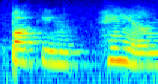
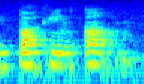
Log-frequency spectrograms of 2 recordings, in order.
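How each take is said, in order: First: The last part is said fully as ham. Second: The last part is reduced to um. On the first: The speaker calls it wrong. "you don't say Buckingham" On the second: The speaker calls it right. "you say Buckingham"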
